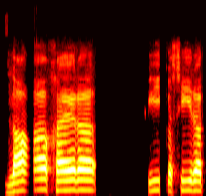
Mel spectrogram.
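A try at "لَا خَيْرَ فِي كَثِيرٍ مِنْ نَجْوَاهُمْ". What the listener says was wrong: کثیرہ تن نہیں ہے,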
